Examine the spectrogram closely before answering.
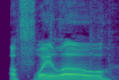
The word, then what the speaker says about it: Afualo: out I like it it's drew a fuelo no atholu how do you pronounce it drew a fuelo Pro pronunciation oh that's kind of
